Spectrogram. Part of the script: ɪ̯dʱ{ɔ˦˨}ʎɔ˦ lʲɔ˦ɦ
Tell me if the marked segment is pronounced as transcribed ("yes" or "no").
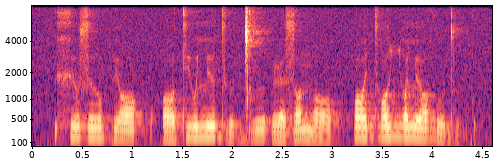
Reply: no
